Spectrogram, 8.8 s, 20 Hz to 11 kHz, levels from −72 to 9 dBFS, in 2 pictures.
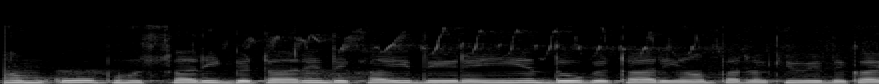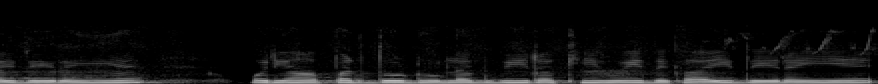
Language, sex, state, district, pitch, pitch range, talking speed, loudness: Hindi, female, Bihar, Begusarai, 230 Hz, 225-235 Hz, 200 wpm, -21 LUFS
